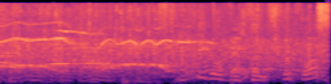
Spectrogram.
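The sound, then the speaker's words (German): An audience applauds as the hosts come out, a dense, steady wash of clapping that holds for the whole clip, loud and even, while voices talk over it. “Die haben super applaudiert.”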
